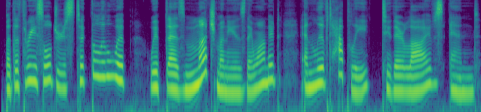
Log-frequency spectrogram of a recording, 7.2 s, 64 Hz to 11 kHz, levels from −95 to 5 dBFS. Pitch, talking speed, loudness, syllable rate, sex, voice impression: 215 Hz, 185 wpm, -18 LUFS, 4.9 syllables/s, female, feminine, slightly adult-like, slightly powerful, unique, slightly intense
